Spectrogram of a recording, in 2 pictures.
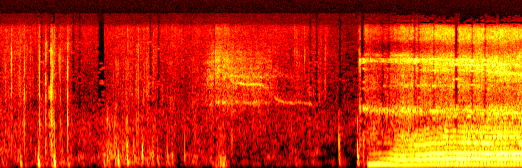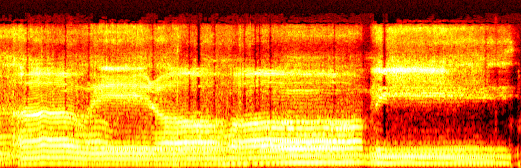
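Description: Soft clicks and rustling, then about three and a half seconds in a single male voice starts a long drawn-out chant: held notes that waver and bend in the middle and pause briefly near the end. It is a Buddhist monk chanting.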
